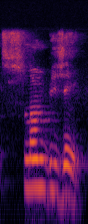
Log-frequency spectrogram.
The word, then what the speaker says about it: Schlumberger: for french all right the pronunciation is actually slum bj all okay so uh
